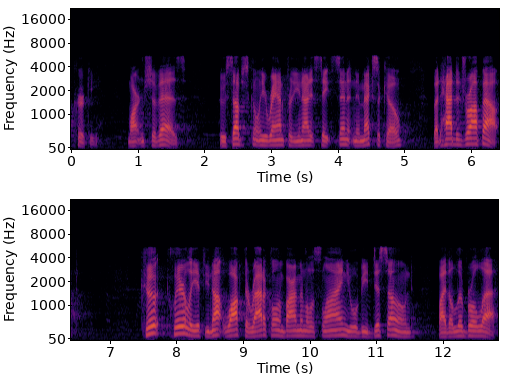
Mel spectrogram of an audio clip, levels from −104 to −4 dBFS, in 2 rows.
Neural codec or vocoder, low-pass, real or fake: none; 5.4 kHz; real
